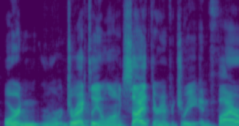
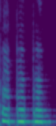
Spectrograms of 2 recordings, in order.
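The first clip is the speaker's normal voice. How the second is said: much higher beeping like phone buttons; phone dial beeps. Acted. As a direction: beep out the dialing tones. Dialing nine one one.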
